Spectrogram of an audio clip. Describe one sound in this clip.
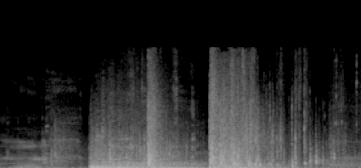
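A wooden pallet cracks and splinters as it is smashed.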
